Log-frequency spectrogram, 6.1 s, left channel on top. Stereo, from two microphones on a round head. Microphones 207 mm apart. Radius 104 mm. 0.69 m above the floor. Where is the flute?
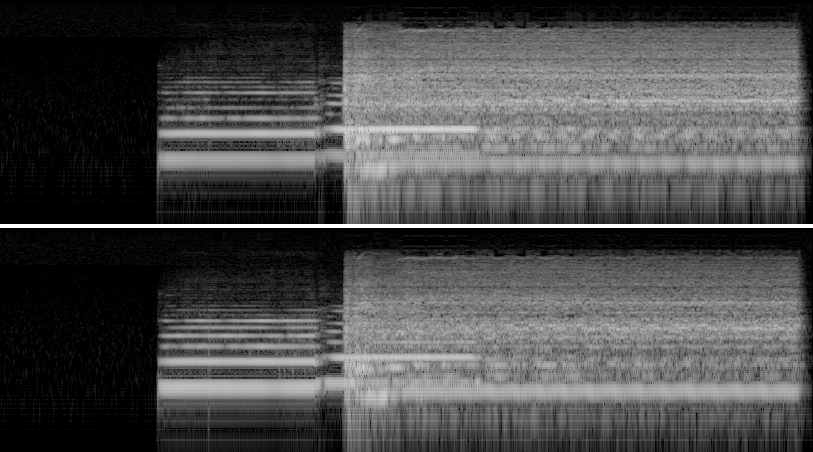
10° left (ahead or behind), 0.8 m.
